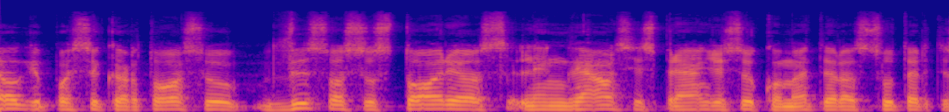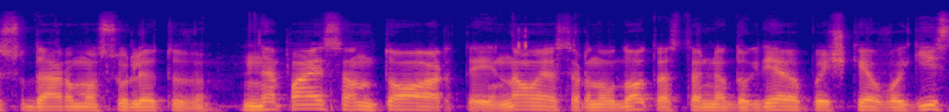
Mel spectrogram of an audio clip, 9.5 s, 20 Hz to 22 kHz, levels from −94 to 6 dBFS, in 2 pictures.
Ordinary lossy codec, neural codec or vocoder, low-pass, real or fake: MP3, 96 kbps; vocoder, 44.1 kHz, 128 mel bands every 256 samples, BigVGAN v2; 14.4 kHz; fake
